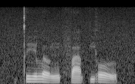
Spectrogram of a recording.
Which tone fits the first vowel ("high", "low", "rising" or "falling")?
high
